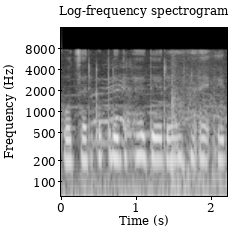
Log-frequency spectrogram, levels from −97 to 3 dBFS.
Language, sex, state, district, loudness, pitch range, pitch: Rajasthani, female, Rajasthan, Nagaur, -15 LUFS, 205-230 Hz, 215 Hz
